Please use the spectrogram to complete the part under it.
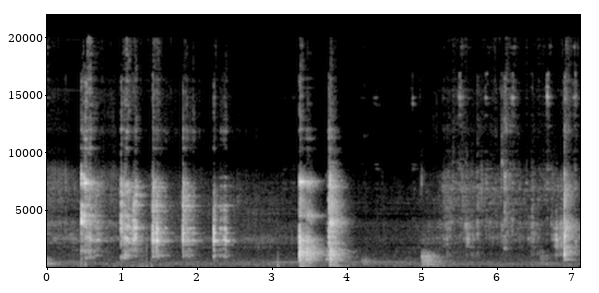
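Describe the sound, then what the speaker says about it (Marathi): A spoon mixes hot tempering into spring onion pachadi, clinking repeatedly against the bowl in a series of sharp taps and scrapes, close and fairly clear, with quieter stirring toward the end. "पचडी एकजीव करून घेते."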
